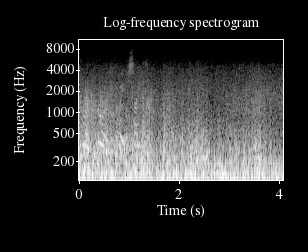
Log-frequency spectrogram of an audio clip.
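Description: Strong wind on a steep hillside beside a stream, a loud continuous roar buffeting the microphone throughout with no break.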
